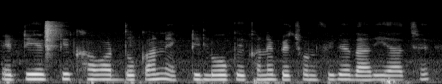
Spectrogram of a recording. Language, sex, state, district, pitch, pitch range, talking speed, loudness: Bengali, female, Tripura, West Tripura, 225 Hz, 215-230 Hz, 150 wpm, -16 LUFS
